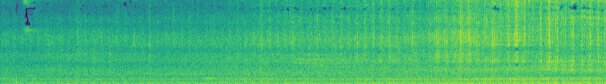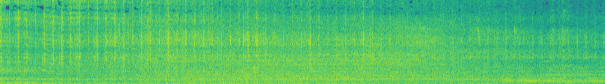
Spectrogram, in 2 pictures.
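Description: A diesel locomotive hauling passenger coaches passes, its engine drone and the rumble of wheels on rails swelling to a peak midway and then easing. Near the end the train's horn sounds, a steady multi-note blast.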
